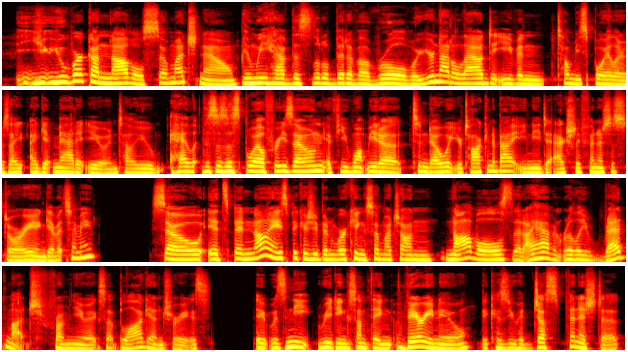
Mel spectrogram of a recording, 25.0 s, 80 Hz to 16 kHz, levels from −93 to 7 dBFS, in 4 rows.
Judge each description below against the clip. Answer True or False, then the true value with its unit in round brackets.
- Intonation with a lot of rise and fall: False (3.7 semitones)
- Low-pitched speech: False (165 Hz)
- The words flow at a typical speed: False (245 wpm)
